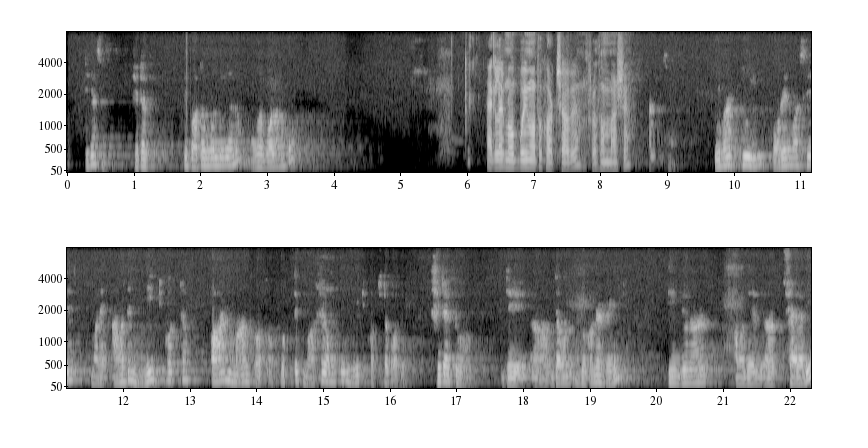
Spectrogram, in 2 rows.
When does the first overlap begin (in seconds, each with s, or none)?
none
